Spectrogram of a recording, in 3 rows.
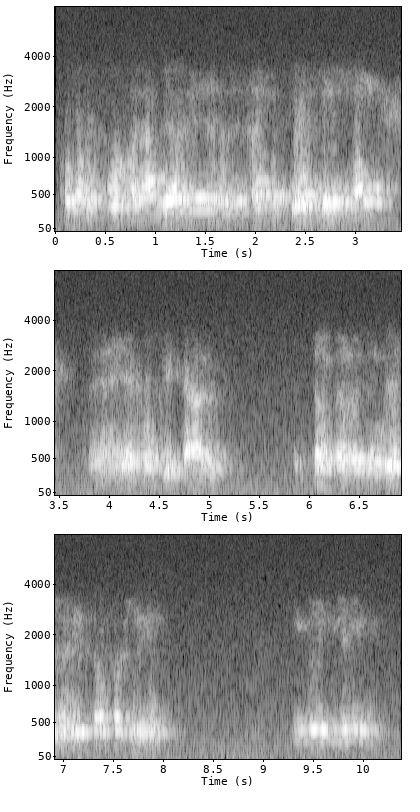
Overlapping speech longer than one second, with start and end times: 1.3-3.0

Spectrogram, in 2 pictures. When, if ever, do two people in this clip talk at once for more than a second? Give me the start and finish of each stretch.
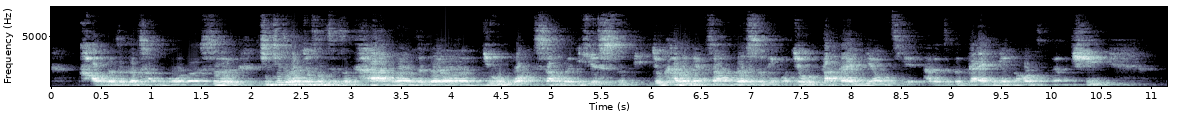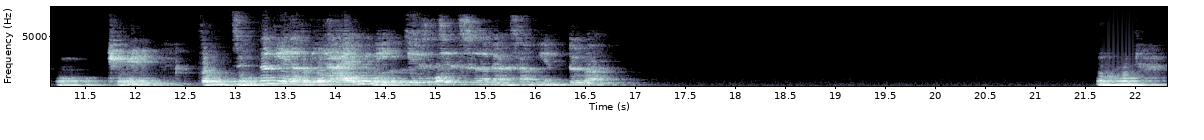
12.7-15.1

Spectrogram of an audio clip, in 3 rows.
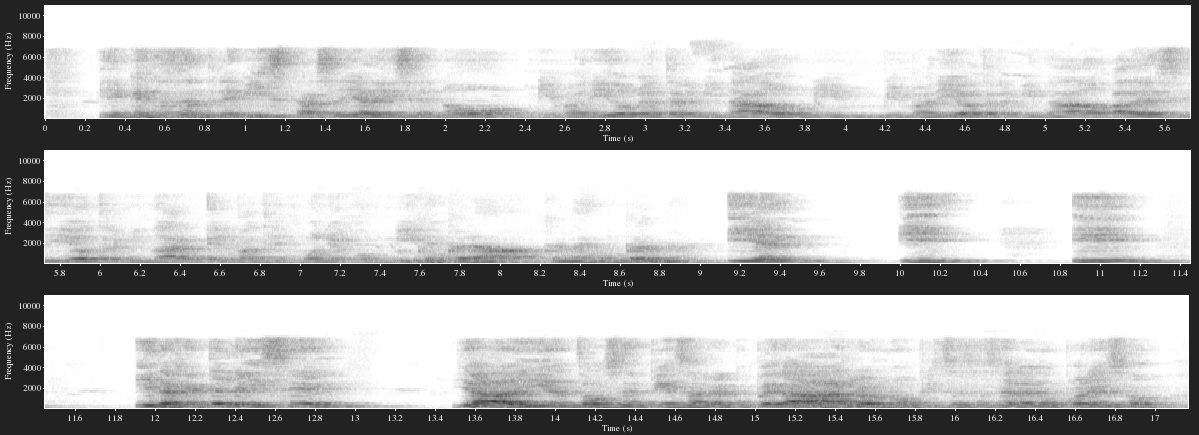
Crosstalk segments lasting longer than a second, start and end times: none

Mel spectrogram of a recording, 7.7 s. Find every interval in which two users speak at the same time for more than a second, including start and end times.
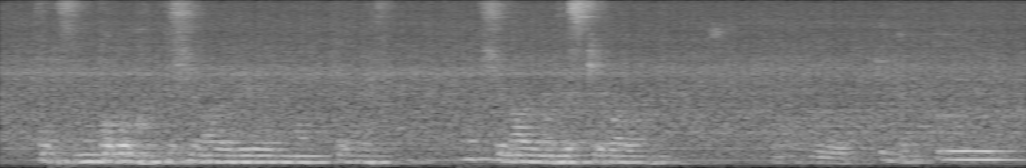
none

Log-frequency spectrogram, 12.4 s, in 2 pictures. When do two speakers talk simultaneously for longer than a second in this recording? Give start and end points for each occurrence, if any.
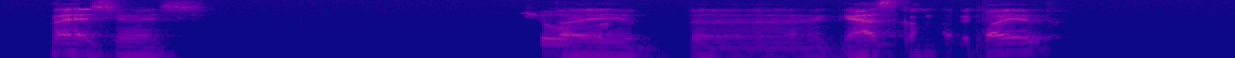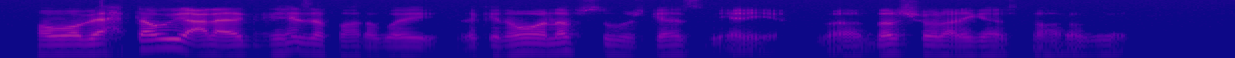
none

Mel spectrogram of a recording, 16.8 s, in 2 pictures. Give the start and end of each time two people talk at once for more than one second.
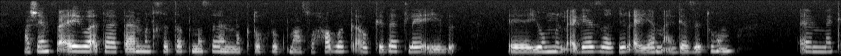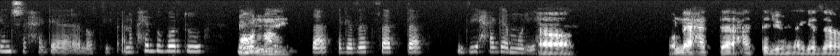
none

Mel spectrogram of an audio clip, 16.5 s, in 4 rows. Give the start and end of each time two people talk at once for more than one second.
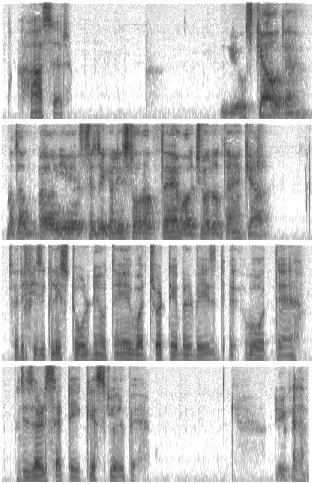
none

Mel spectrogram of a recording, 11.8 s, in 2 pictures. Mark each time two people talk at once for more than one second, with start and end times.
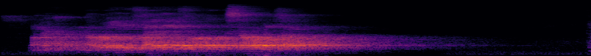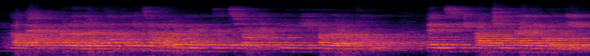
none

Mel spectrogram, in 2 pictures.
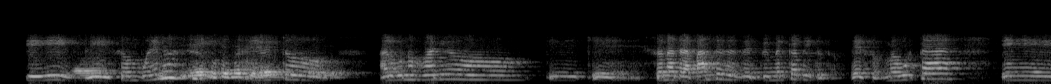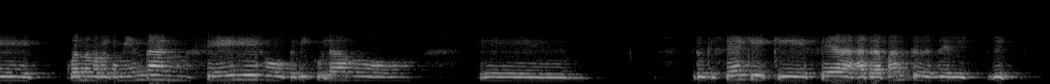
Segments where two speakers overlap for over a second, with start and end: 1.6-3.3

